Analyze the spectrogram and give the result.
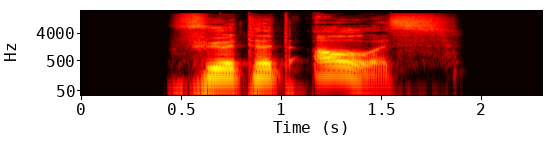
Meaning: inflection of ausführen: 1. second-person plural preterite 2. second-person plural subjunctive II
- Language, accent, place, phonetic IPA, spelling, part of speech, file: German, Germany, Berlin, [ˌfyːɐ̯tət ˈaʊ̯s], führtet aus, verb, De-führtet aus.ogg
